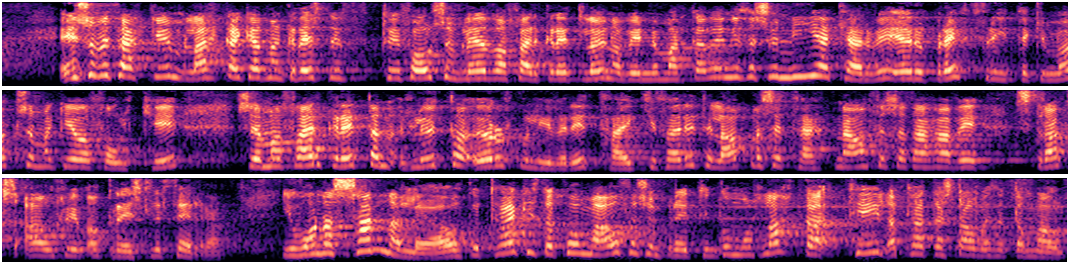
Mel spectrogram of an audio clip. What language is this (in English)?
Icelandic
